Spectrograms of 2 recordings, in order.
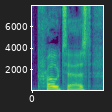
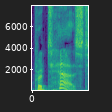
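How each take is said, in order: First: The stress is on the first syllable. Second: The stress is on the second syllable. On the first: It is said the same way as the noun. "they will pronounce it as" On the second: It is used as a verb. "as a verb, this word is supposed to be pronounced"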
